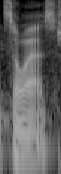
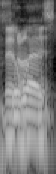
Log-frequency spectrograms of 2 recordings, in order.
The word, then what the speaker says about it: psoas: it's like a too tight psoas. – Sure. – Mm-hmm. Yep. And psoas, too, is spelled really weird. It starts with a P. – Yeah. P-S-O-A-S.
